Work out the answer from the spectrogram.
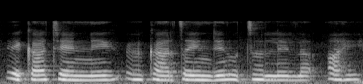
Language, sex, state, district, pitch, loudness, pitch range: Marathi, female, Maharashtra, Aurangabad, 215 Hz, -13 LUFS, 200-225 Hz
